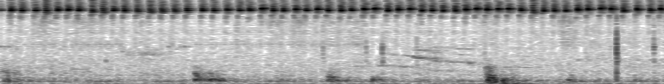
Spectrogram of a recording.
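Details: A male white-faced bush-cricket (Decticus albifrons) stridulates its song, a dry, high, rapidly pulsed buzz in steady repeated bursts.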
